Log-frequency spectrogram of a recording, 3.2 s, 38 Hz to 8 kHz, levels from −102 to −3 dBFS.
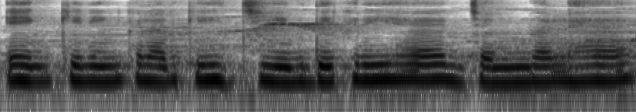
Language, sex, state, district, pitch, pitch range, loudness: Hindi, female, Bihar, West Champaran, 175 Hz, 170-180 Hz, -13 LUFS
